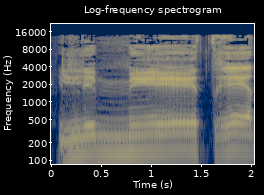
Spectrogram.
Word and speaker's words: Le Maître: Man uttaler det Le Maître. Det er litt som måten man uttaler Sven på.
